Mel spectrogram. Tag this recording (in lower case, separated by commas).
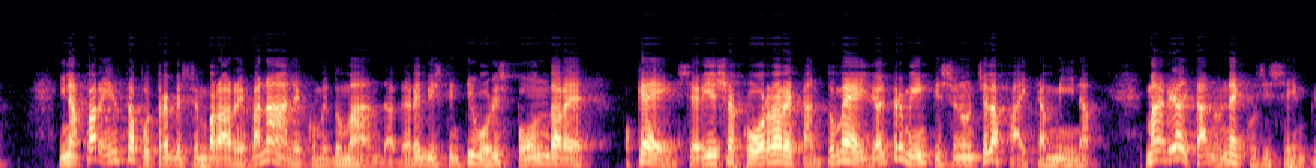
speech, inside a small room, man speaking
